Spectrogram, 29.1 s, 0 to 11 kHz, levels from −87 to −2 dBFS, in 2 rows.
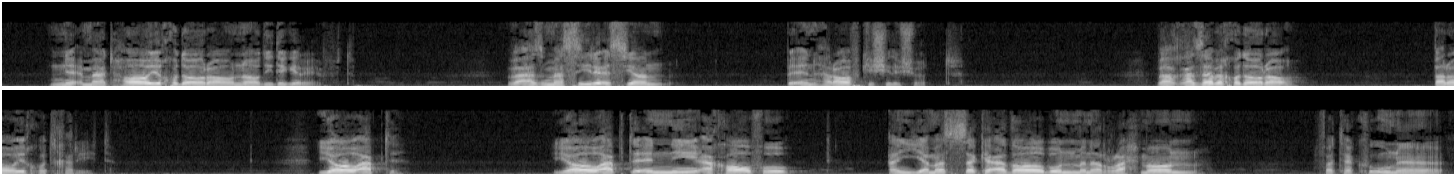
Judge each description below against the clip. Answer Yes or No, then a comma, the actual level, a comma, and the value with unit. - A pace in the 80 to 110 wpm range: No, slow, 70 wpm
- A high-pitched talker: No, low, 110 Hz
